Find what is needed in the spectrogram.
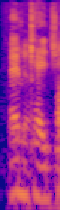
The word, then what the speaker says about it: Mk.gee: MK.GEE. – Oh, right. I thought it was just MK.G. – That's what I thought you said too. – G E, but it's pronounced MKG.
